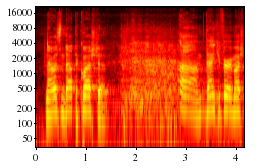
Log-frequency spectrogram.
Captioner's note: laughter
